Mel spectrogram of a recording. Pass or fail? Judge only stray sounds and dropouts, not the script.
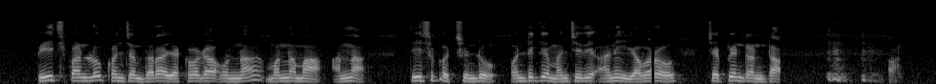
fail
